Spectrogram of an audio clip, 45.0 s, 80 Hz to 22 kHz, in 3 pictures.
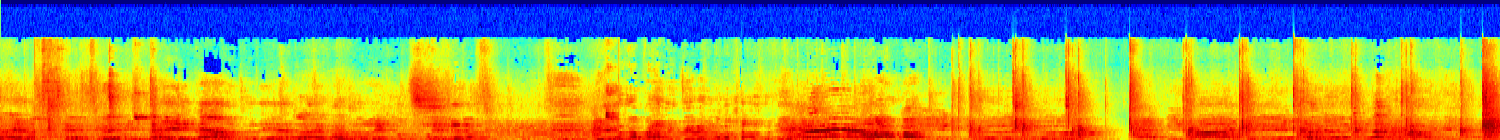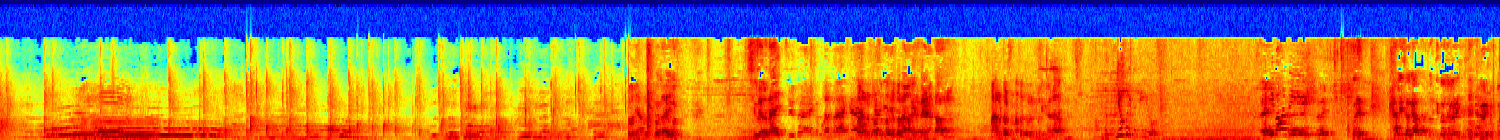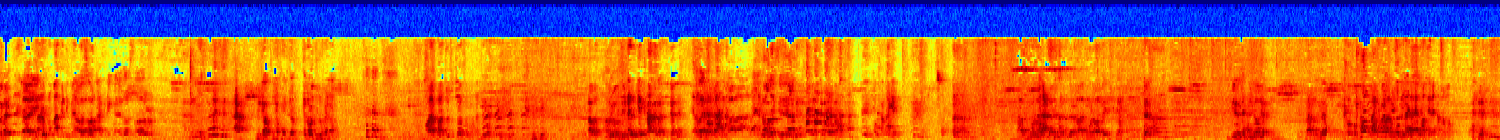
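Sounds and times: people exclaiming: 0:07.8 - 0:09.3, 0:15.3 - 0:19.3, 0:22.5 - 0:26.7, 0:27.6 - 0:45.0
group of people singing: 0:08.6 - 0:14.9
hands clapping: 0:09.5 - 0:15.6, 0:16.6 - 0:21.6
people laughing: 0:23.0 - 0:26.9, 0:27.6 - 0:45.0.

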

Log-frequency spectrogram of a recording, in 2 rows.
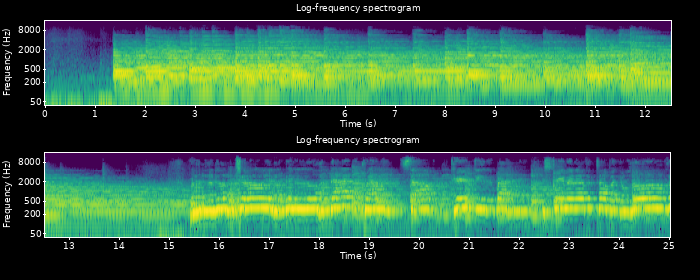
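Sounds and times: solo piano blues chords: 0:01.1 - 0:25.0.

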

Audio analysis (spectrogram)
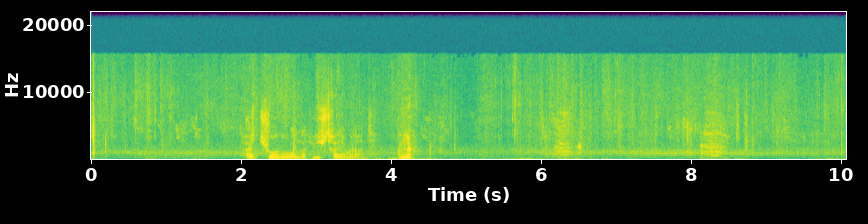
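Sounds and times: hoof steps on dirt floor: 0:00.0 - 0:10.0.

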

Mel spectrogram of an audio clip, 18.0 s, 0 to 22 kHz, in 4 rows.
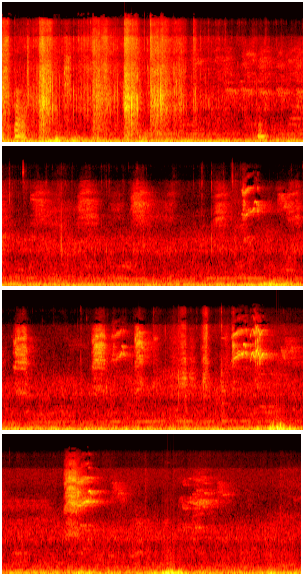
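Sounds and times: low rumble: 0:00.0 - 0:11.4
small birds chirping: 0:00.0 - 0:17.2.

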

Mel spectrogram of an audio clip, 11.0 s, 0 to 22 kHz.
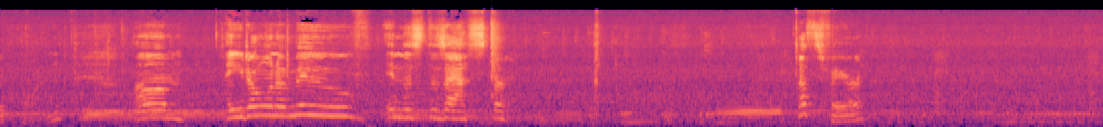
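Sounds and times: soft sustained chord music: 0:00.0 - 0:11.0.

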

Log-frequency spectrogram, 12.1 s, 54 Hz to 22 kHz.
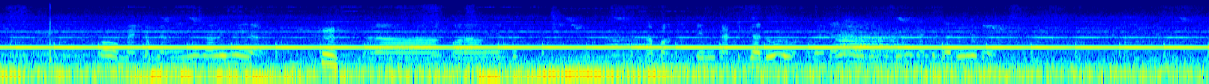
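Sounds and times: level crossing alarm tone: 0:00.0 - 0:12.0.

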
